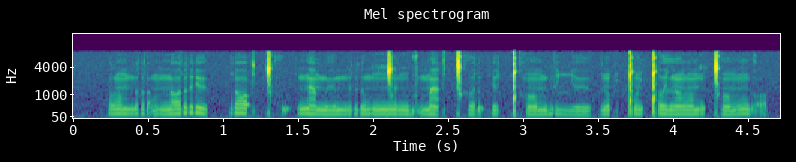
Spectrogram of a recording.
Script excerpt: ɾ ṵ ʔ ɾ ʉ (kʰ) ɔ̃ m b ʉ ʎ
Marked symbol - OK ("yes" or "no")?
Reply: no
